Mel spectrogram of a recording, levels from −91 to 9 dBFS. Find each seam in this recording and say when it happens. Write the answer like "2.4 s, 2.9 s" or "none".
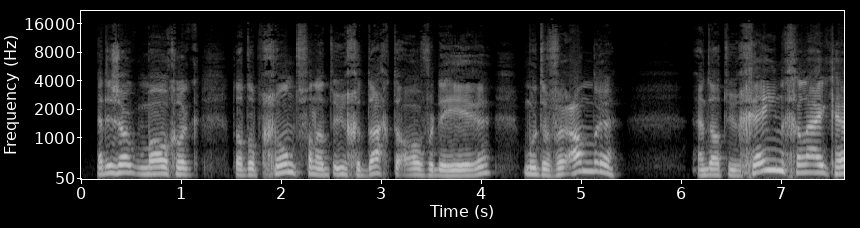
2.5 s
